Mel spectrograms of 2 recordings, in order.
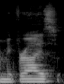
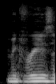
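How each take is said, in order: First: "McVries" with a long i, rhyming with fries; eye pronunciation. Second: "McVries" with a long ee, rhyming with breeze; ee pronunciation. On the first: Reviewer correcting to the alternative name, eye pronunciation. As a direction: say "McVries" as mick-VRIZE. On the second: Reviewer naming a favorite character, ee pronunciation. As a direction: say "McVries" as mick-VEEZ. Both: Shown as a demonstration. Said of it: "I don't know how to pronounce it".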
